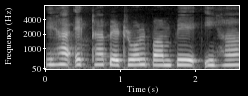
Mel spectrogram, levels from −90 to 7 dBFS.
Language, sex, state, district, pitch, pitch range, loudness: Chhattisgarhi, female, Chhattisgarh, Korba, 235 Hz, 230-245 Hz, -14 LUFS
